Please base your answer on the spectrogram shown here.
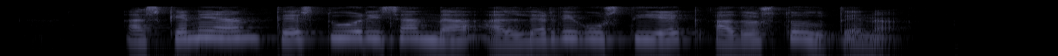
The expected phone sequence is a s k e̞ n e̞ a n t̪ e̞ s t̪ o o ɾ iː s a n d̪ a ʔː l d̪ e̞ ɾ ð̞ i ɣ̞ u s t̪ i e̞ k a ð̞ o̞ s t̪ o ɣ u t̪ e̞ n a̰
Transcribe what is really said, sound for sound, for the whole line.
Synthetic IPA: a s k e̞ n e̞ a n t̪ e̞ s t̪ u o ɾ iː s a n d̪ a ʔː l d̪ e̞ ɾ ð̞ i ɣ̞ u s t̪ i e̞ k a ð̞ o̞ s t̪ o ð u t̪ e̞ n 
